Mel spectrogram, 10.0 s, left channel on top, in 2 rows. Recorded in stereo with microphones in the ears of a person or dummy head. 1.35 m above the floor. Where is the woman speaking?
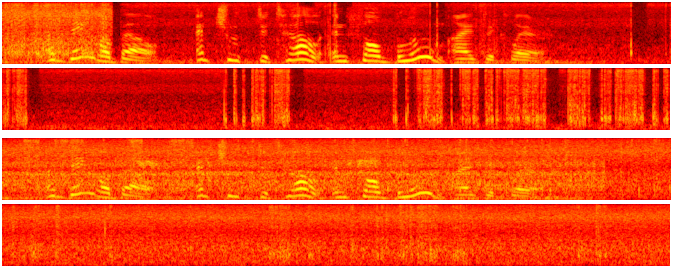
10° right (ahead or behind).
